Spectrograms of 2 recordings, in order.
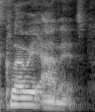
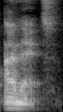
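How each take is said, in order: First: ANNETTE as ANN-it, first syllable stressed; correct pronunciation. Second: ANNETTE as ann-ET, stress at the end; wrong pronunciation. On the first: Co-host restating the right name to friends, front-stressed Annette. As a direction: say Annette with a weak, short second syllable. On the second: Co-host ruling out the wrong name, end-stressed Annette. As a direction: lean on the second syllable of Annette. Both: Shown as a demonstration. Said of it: "how to pronounce Annette".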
